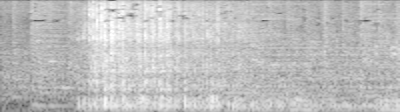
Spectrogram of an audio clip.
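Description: Portable mini washing machine's spin dryer motor switching on about half a second in and running with a steady hum.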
